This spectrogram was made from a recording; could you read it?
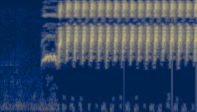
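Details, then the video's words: Red-whiskered bulbul giving sharp, dense 'tembakan' shots in a masteran recording for cage birds: a brief rising whistle, then an even, very fast high trill of pulsed notes, about seven per second. "Masteran Cucak Cungko Istimewa | Tembakan Tajam Rapat Suara Jernih"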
